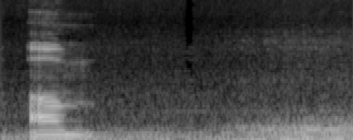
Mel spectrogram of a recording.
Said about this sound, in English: Jeez, I hate loud cars. I really do. Like, you're really loud for no reason. You know, I can see if it's like a Lamborghini, but it's not. Like, stop it.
